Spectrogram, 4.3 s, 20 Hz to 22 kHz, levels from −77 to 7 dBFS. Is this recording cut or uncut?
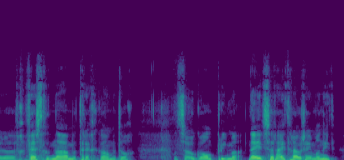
cut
